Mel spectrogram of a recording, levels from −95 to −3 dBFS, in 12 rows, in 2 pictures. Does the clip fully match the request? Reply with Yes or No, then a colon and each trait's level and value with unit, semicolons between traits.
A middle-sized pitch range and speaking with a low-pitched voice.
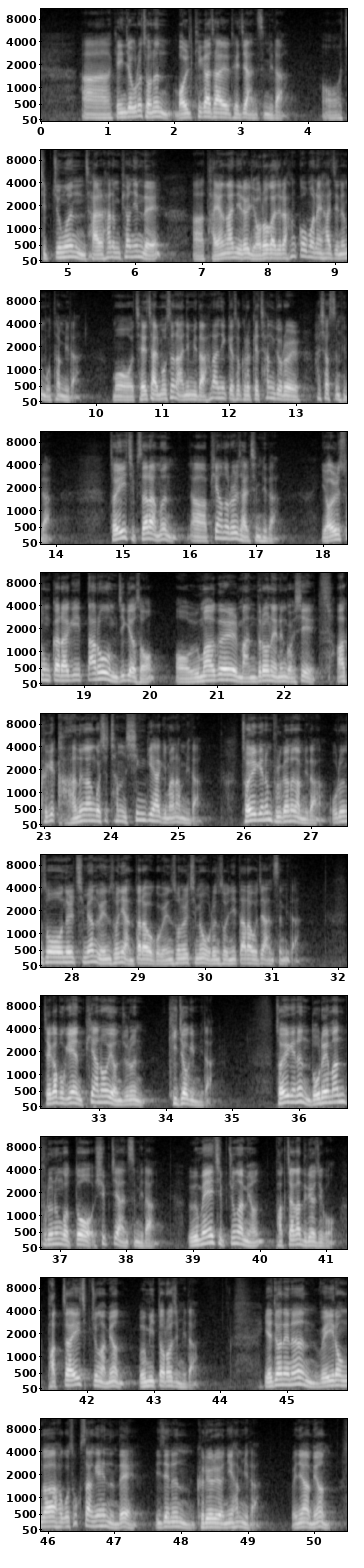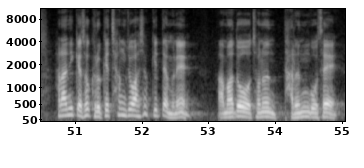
Yes: average, 5.0 semitones; low, 130 Hz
